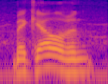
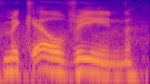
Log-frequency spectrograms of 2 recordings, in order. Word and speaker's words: McElveen: Up front, McElvin, Myers, Vincent, Kennedy, and Williams. And then it's George, Fields, Johnson, Ruth, and Randolph. That's pronounced McElveen. I mispronounced it again. McElveen.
